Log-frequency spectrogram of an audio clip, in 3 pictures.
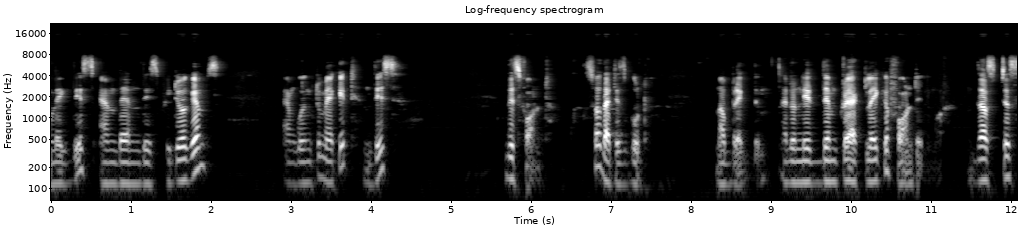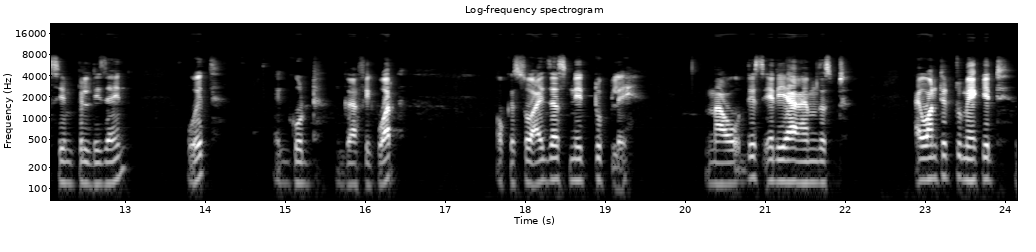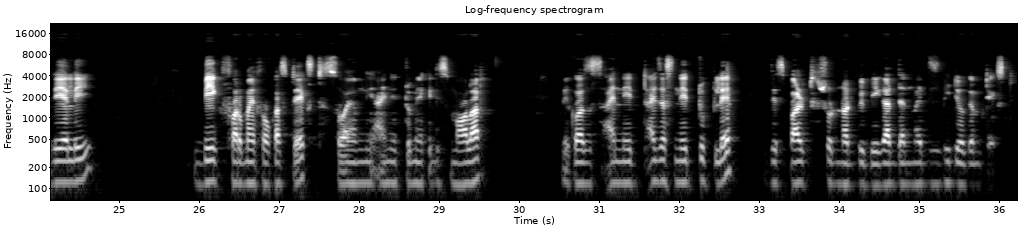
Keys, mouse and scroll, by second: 0.5 click, 2.1-2.4 scroll up 1, 3.0-3.6 scroll up 1, 3.6 click, 4.4-7.2 scroll down 1, 7.2 right click, 9.2 shift+click, 11.6 shift+click, 13.6 shift+click, 15.0-15.7 shift+Up, 26.7 click, 27.9-29.0 alt+shift+drag, 29.9 Down, 30.1 Down, 30.2 Down, 30.4 Down, 30.9 Down, 32.5 Up, 32.7 Up, 33.6 shift+click.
